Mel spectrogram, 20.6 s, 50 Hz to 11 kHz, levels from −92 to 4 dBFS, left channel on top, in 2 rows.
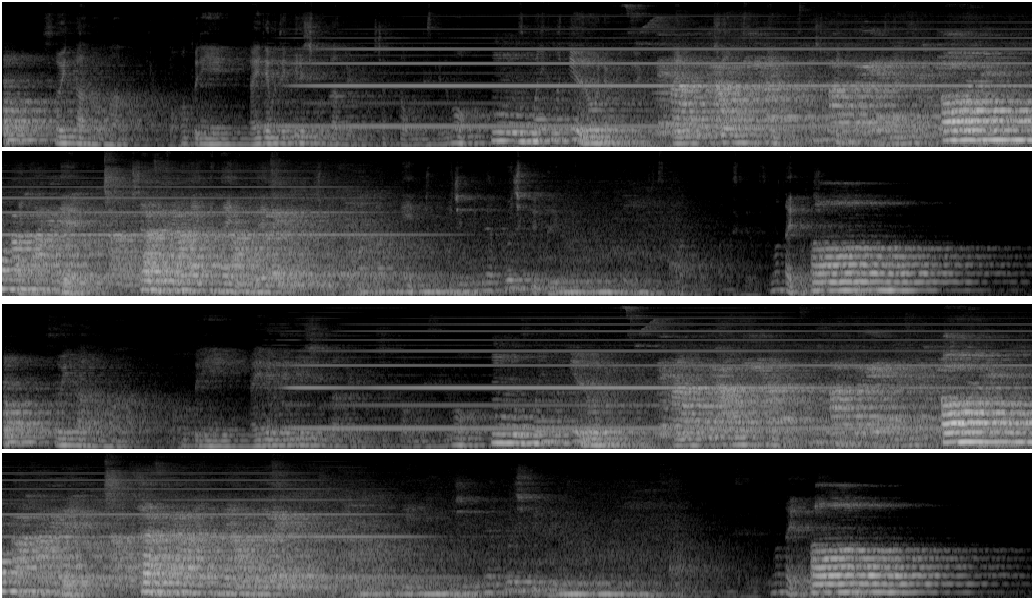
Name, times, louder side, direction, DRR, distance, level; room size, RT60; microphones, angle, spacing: voice 1, 0.4-1.3 1.6-2.2 2.5-4.6 5.3-6.4 6.7-8.6 8.9-9.6 10.4-11.1 11.6-14.4 14.8-15.5 15.7-18.4, left 1 dB, 85° left, 0 dB, 0.5 m, -43 dB
sound 1, 2.6-14.8, equal, 5° right, 0.6 m, -45 dB
Bird, 4.9-17.1, right 1 dB, 25° right, 1.3 m, -48 dB
voice 2, 4.9-5.4 9.4-10.8 11.7-11.8 18.4-19.3, right 1 dB, 50° right, -1 dB, 0.6 m, -29 dB
sound 2, 6.5-14.0, left 1 dB, 40° left, 0.9 m, -37 dB
3.7 x 3.0 x 3.9 m, 2.5 s
head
